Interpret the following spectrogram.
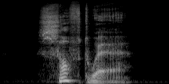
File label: "software", English pronunciation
